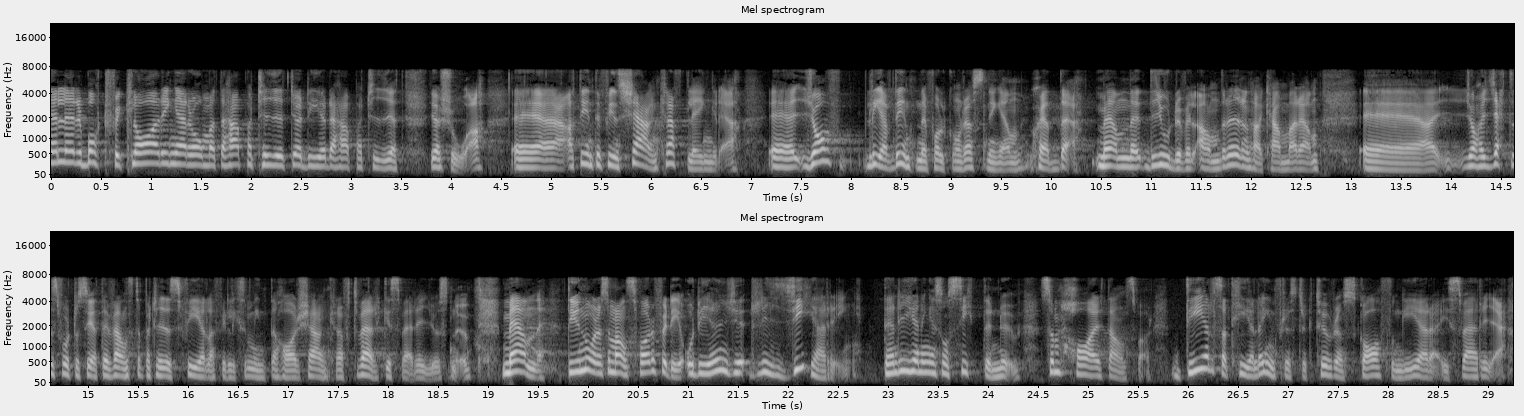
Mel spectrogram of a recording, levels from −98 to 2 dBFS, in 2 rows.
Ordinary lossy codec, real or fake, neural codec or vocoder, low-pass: none; real; none; 7.2 kHz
